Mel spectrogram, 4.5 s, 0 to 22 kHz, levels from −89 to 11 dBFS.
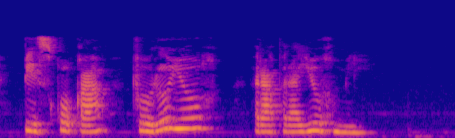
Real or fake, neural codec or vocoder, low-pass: real; none; 7.2 kHz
